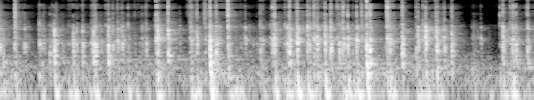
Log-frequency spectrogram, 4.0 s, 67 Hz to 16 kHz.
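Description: Both hands' fingertips type continuously and fast on a SteelSeries Apex 7 TKL mechanical keyboard with plastic keycaps on a metal top plate and Red linear switches. The result is a dense, rapid stream of short, bright clacks with a low thock underneath, each dying away almost instantly, with a brief lull near the end before the typing resumes.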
